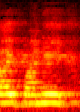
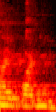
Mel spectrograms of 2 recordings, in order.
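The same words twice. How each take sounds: First: Louder, desperate call for water; a child calling out in thirst; desperate cry for water. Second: Much softer, parched and fading; an exhausted child asking for water; faint thirsty plea. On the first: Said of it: "आईला म्हणलं". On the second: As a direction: barely get the words out, near collapse. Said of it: "डोळे पांढरे केले". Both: Retold or imitated.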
